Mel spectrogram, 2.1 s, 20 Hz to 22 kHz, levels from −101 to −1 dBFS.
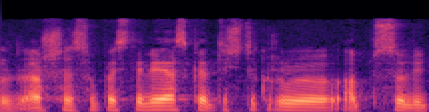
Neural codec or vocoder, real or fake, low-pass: none; real; 10.8 kHz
